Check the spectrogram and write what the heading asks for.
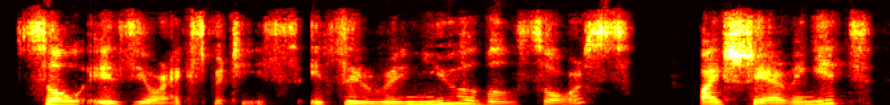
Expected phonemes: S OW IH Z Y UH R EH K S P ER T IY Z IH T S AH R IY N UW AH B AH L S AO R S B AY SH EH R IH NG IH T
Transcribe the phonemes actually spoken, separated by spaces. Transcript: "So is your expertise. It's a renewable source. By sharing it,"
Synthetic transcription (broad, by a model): S OW IH Z Y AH R EH K S P ER T IY Z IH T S AH R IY N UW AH B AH L S AO R S B AY SH EH R IH NG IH T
